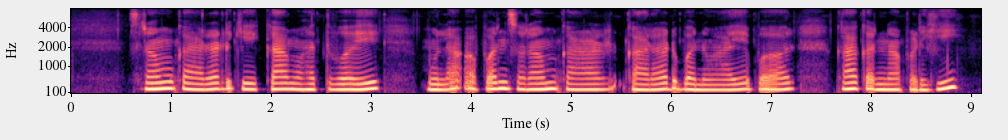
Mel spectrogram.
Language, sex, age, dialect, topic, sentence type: Chhattisgarhi, female, 25-30, Eastern, banking, question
